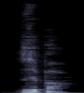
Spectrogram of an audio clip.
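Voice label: "zipper", Australian English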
